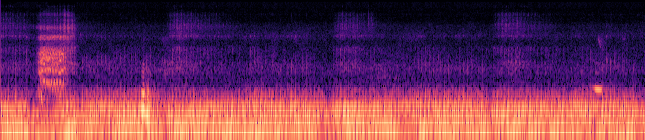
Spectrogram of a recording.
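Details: Three-week-old kittens play beside a cardboard box while their mother cat watches, giving a steady low rumbling purr throughout, with brief higher rustles and squeaks over it.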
